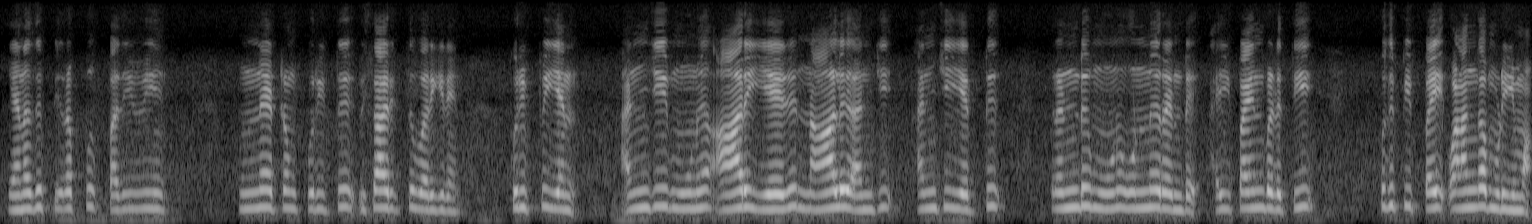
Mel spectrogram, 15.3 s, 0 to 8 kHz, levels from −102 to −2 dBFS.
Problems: background sounds at intervals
